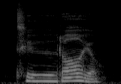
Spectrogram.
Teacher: If there's a D bottom consonant, that D does change into L sound.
